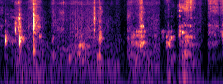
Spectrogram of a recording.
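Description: Faint crinkling of origami paper being creased and pressed by hand, with a few soft crackles near the start.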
